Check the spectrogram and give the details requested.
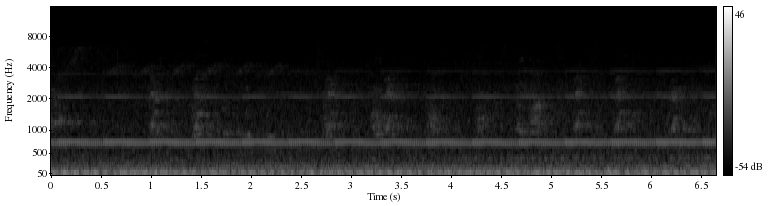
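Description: Sotetsu Main Line electric train running past: a steady low rumble with a steady hum over it, and short chirps repeating every fraction of a second.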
